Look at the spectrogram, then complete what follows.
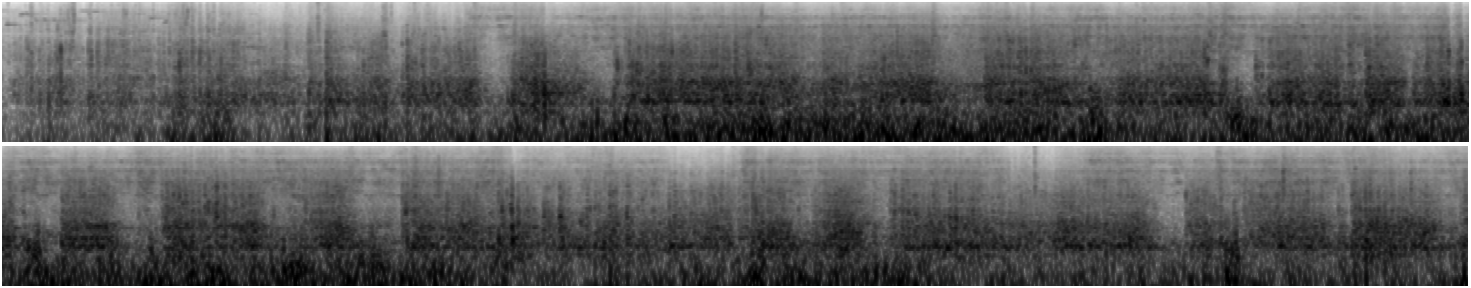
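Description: Wind rushing over the microphone of a chest-mounted action camera, with the tyres rolling over a dirt trail and the Canyon Torque mountain bike's chain and frame rattling. It builds over the first few seconds as the bike gathers speed downhill, then stays loud with brief dips from the bumps.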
